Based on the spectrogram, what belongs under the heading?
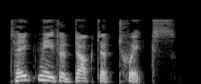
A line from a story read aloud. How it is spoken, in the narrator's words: he barks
